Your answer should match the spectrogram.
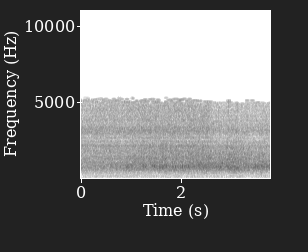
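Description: Water gushes from a tank spout in a steady, unbroken rush, loud, holding an even roar for the whole few seconds with no voices over it.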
